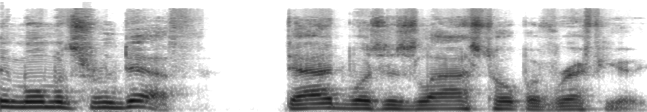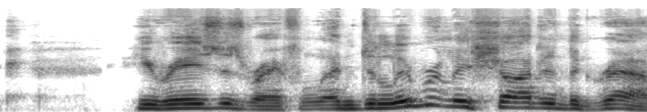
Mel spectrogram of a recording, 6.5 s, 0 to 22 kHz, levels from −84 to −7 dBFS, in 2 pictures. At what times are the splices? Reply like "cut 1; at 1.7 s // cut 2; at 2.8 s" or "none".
cut 1; at 3.7 s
